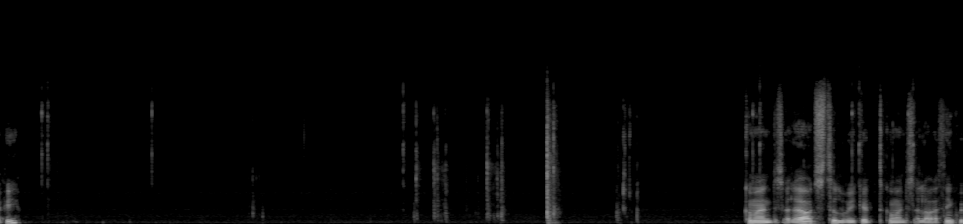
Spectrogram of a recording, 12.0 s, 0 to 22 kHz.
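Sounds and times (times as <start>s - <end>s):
computer keyboard typing: 0.5s - 0.8s, 5.0s - 7.1s.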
